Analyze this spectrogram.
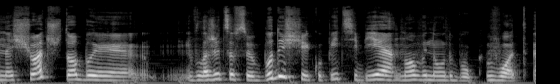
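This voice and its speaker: A woman speaks in a plain, everyday voice at a fairly slow pace. Her fairly high pitch shows ordinary variation. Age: 20s. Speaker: podcast co-host, university student. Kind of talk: casual chat.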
